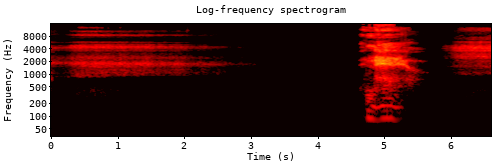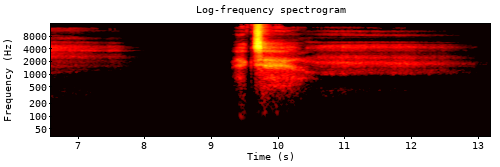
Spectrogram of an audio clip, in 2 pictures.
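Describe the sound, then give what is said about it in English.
Deep breathing in and out during a guided breathing exercise: two full, airy breaths, each about a second long, separated by a pause, over a faint steady tonal background. “Inhale. Exhale.”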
